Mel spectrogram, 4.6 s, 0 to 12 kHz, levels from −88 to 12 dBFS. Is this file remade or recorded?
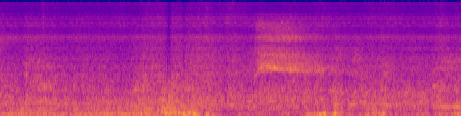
remade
